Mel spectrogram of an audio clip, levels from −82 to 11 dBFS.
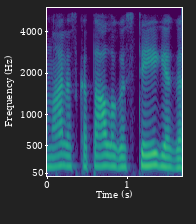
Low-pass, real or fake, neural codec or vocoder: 5.4 kHz; real; none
